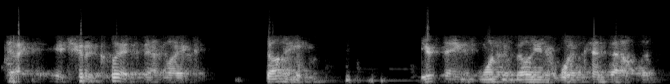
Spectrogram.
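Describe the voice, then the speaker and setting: A man's voice: fairly low pitch, fairly even intonation, measured pace, faint music behind. A man talking casually and at length on a jail phone call, emphatic and repetitive, often trailing off mid-sentence. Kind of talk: casual, rambling private phone conversation. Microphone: telephone handset. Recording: muffled, noisy, echoey jail phone line.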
